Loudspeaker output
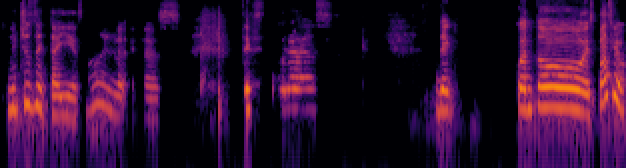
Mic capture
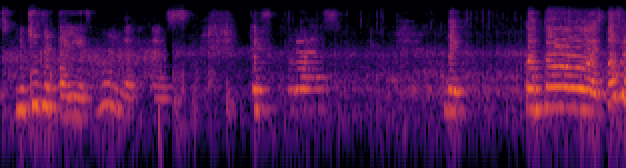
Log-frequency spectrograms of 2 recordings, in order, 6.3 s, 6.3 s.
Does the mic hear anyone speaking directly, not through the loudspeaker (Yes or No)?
No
